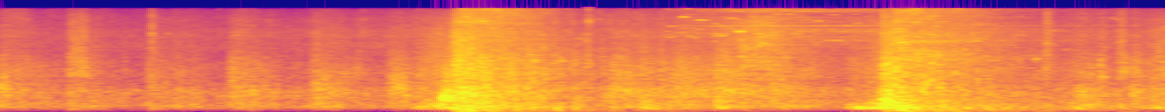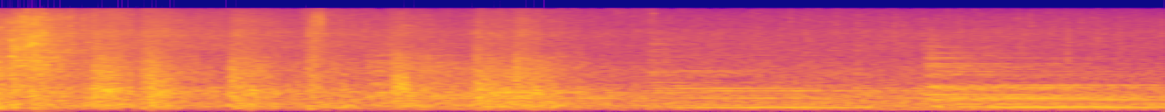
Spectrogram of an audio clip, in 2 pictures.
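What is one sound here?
Footsteps crunch quickly through snow.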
